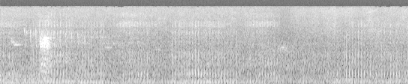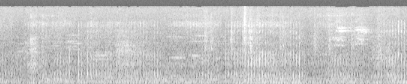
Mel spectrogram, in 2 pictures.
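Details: Continuous low purring from a cat, rhythmic and buzzing, swelling slightly in loudness at times, with brief faint clicks and handling noise.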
